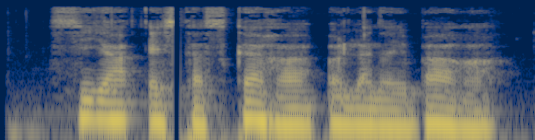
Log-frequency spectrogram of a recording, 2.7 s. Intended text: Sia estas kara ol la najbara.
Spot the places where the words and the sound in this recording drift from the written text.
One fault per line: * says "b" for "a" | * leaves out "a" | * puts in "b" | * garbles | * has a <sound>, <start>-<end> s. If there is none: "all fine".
* has a dropout, 0.9-0.9 s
